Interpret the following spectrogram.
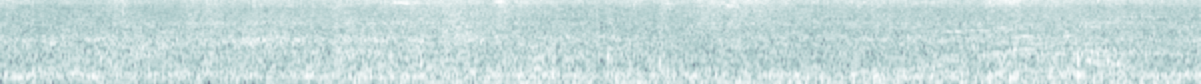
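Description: Shopping-mall background noise at an escalator: a steady low rumble with a faint murmur of voices.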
